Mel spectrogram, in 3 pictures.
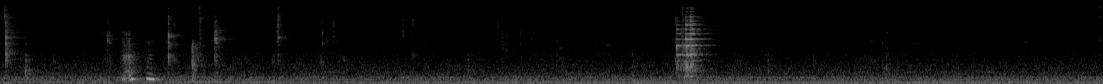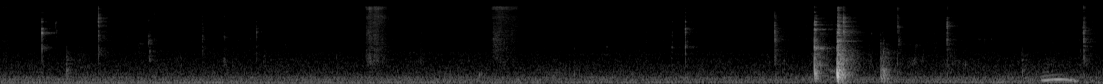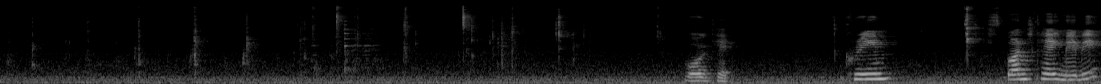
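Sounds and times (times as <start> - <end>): person humming: 21.4 - 22.0.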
